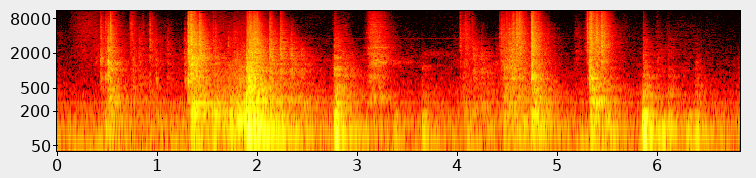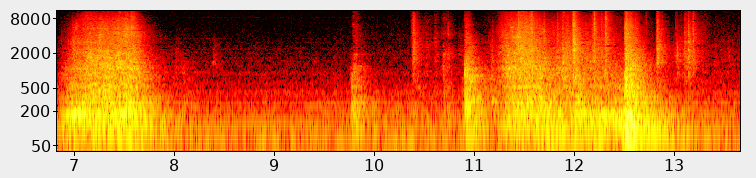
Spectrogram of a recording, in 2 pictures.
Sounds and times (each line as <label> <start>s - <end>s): file cabinet metal open close drawer 0.5s - 2.6s
file cabinet metal open close drawer 6.9s - 7.9s
file cabinet metal open close drawer 10.9s - 13.2s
